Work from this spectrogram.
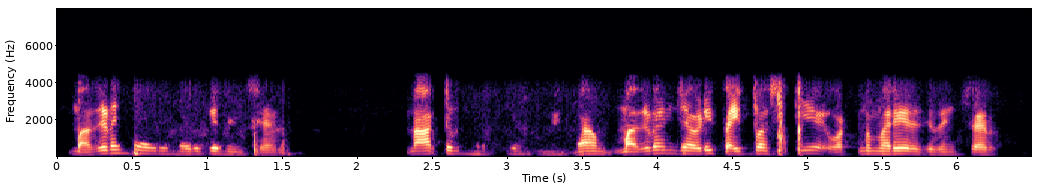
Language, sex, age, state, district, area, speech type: Tamil, male, 18-30, Tamil Nadu, Salem, rural, conversation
